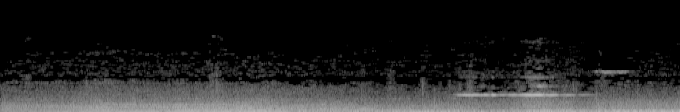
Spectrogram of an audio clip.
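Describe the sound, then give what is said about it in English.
A heavy police truck engine rumbles steadily, its low hum shifting as it rolls into the front courtyard of the Hernandez house at sunrise and idles, with a faint higher whine briefly rising near the end. “As the sun appeared on the horizon, a police truck entered the front courtyard of the Hernandez house.”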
